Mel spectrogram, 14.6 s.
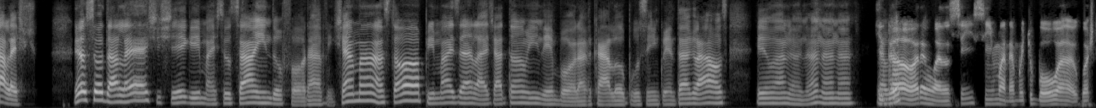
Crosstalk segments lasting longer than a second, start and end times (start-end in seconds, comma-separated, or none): none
